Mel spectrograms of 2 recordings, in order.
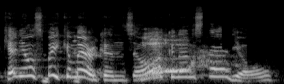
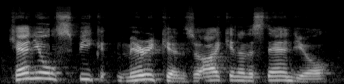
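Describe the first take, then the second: First: It is said in an American country accent. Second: It is said in the speaker's plain voice.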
